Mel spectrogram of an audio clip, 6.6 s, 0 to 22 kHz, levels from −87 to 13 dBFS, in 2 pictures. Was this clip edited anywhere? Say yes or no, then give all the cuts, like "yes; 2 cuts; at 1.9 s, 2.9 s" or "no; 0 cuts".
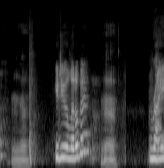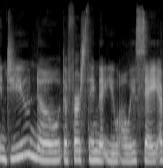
no; 0 cuts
